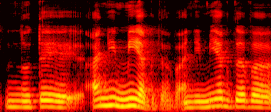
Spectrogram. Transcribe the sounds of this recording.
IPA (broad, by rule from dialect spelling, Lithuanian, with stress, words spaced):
ˈnʊ tɐɪ ɐˈnʲɪ ˈmʲiɛɡdɐʋɐ ɐˈnʲɪ ˈmʲiɛɡdɐʋɐ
